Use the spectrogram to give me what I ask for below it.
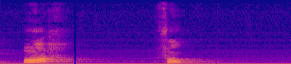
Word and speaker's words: órfão: Esse A e esse O estão sendo pronunciados no mesmo instante. Órfão. Observe que esse A tem um som mais forte do que o O na pronúncia. Órfão. O O quase que some. Ele tem quase a pronúncia de U.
